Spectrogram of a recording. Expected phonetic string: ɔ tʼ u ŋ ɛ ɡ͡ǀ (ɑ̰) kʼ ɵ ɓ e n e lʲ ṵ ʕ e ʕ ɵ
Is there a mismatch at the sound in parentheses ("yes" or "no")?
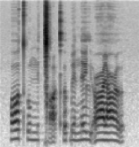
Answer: no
